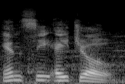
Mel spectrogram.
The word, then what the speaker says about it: Ncho: He's a guy who needs to buy a vowel, as Pat Sajak would say. His last name is spelled N-C-H-O. Ncho.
